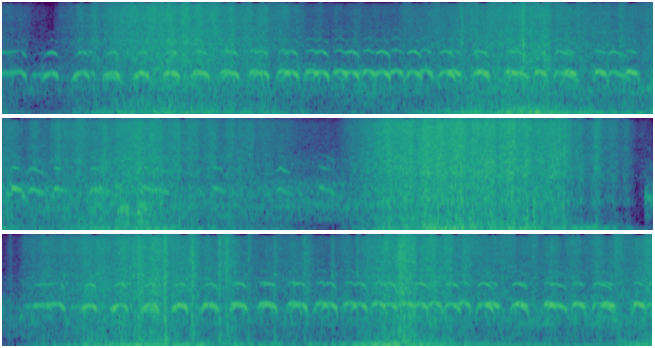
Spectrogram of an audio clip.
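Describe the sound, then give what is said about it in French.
Gulls cry at a beach over big waves: many short, high, chattering calls repeat throughout against a constant broad rush of surf that swells louder around the middle. “À la plage, il entend les grosses vagues et les mouettes qui crient.”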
